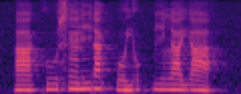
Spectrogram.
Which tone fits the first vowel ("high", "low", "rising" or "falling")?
low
